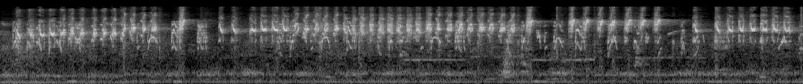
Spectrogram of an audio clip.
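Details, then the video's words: Ruby-cheeked sunbird song used as a lure to provoke aggression and breeding arousal: sustained, very rapid high twittering with sharp chips, running nearly without pause throughout. "PANCINGAN AMPUH BURUNG SOGOK ONTONG CEPAR EMOSI DAN NAIK BIRAHI"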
